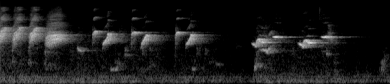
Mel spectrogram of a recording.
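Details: Captive black-crested bulbul, called cucak emas or kutilang emas, in an aviary: a rapid series of bright descending whistled notes, a brief pause, then loud liquid slurred whistles with a sustained high tone.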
